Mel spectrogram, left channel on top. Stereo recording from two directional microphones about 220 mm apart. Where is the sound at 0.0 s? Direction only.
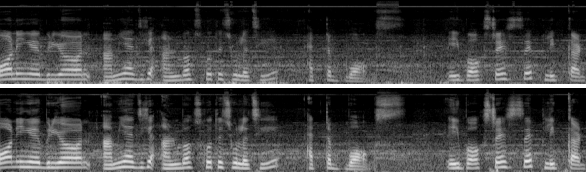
25° right (ahead or behind).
